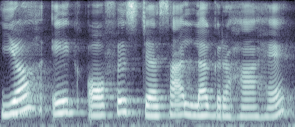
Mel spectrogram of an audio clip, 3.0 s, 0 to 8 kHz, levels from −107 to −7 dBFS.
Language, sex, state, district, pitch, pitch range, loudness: Hindi, female, Karnataka, Bangalore, 195 Hz, 180-245 Hz, -16 LUFS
